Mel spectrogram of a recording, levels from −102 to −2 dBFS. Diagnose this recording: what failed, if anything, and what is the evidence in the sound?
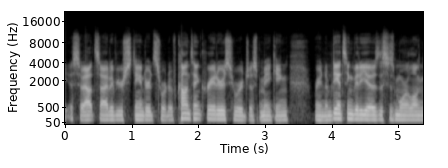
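Nothing failed; no fault can be heard in the recording.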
